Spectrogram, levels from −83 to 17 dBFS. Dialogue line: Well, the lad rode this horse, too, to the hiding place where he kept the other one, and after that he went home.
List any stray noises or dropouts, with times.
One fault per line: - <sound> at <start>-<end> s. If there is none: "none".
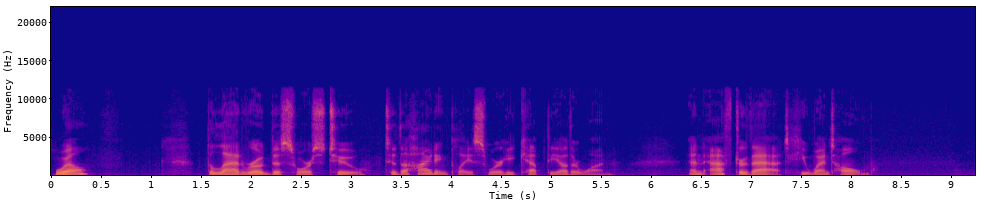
none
